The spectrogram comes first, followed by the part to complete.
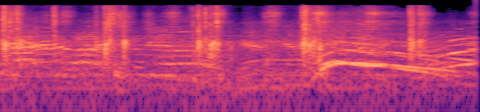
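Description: Crowd of onlookers calling out and shouting over a steady beat of about two strokes a second. A loud yell that rises and falls in pitch comes near the end.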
